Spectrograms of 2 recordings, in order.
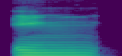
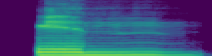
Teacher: Now, when we do in, now the tongue touches in the front. In. And then we can have a schwa, un.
